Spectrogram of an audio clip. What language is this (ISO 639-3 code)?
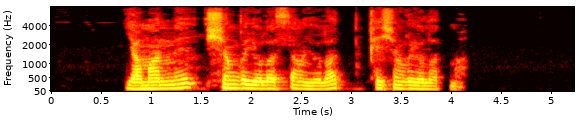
uig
